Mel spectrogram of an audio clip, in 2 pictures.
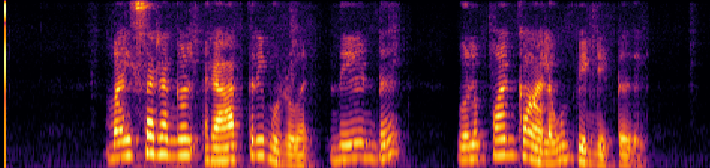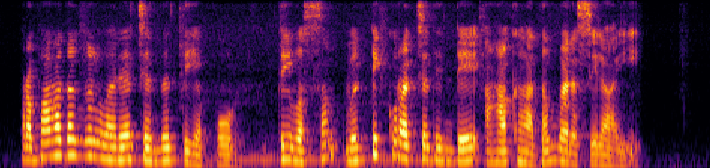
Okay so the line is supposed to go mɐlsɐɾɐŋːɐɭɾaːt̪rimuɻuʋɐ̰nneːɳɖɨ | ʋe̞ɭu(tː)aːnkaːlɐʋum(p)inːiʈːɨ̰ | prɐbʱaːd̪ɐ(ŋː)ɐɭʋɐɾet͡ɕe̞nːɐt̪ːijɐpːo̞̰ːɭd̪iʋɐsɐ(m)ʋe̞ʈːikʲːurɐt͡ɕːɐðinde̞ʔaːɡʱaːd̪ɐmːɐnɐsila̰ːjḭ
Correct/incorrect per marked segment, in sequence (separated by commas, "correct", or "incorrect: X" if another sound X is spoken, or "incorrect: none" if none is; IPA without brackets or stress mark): incorrect: pː, correct, correct, correct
